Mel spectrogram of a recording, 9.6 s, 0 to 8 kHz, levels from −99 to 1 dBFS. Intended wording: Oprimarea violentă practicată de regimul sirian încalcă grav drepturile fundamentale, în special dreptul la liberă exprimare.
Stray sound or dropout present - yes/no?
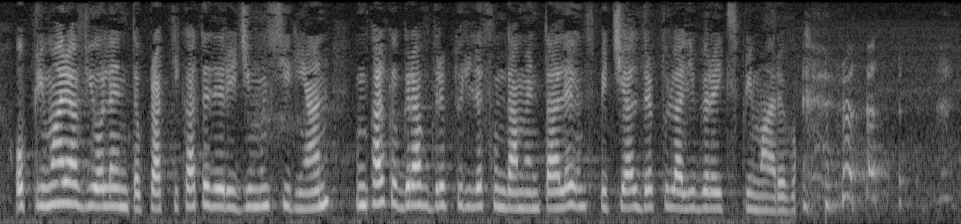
yes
